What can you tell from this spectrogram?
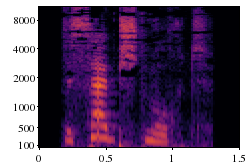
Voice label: "selbstmord", alsace; medecine

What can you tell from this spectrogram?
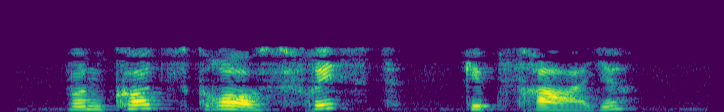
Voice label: "gras", Alsace

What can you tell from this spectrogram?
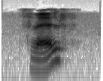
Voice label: "zwelf", alsace

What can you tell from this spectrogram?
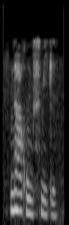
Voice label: "nahrungsmittel", alsace

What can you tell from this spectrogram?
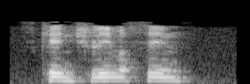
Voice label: "schlimmer", alsace

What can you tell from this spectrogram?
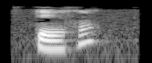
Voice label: "derre", alsace

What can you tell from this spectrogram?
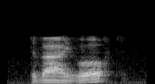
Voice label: "wajwart", alsace

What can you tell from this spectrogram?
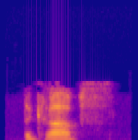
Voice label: "krabs", alsace; peche

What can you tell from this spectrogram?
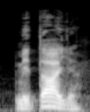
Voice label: "medaille", Alsace

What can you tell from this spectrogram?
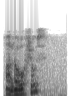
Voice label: "not schuss", alsace

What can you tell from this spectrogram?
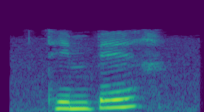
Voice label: "himbeer", alsace

